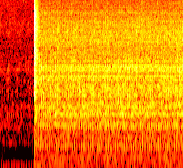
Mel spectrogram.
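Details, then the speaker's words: Replacement FlowJet RV trailer water pump, hooked up for a test before being mounted down: after a click it settles into a very quiet, even motor hum with no knocking or rattle; normal pump run. "Still gotta do mount it down, but got it hooked up just to test it. You guys gotta hear how quiet this puppy is."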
